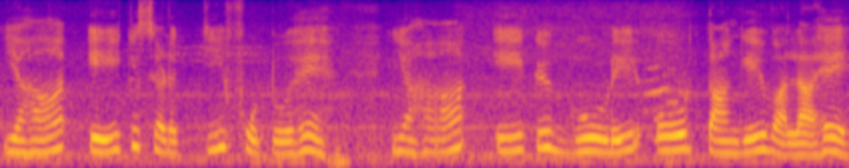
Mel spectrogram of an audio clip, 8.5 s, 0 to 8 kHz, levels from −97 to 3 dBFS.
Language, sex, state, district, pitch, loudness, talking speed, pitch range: Hindi, female, Rajasthan, Jaipur, 205 Hz, -17 LUFS, 90 wpm, 190-225 Hz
